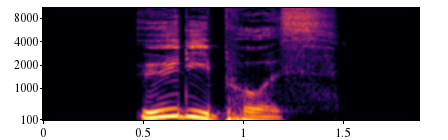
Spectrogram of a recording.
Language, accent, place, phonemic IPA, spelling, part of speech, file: German, Germany, Berlin, /ˈøː.di.pʊs/, Ödipus, proper noun, De-Ödipus.ogg
- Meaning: Oedipus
